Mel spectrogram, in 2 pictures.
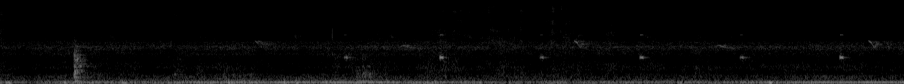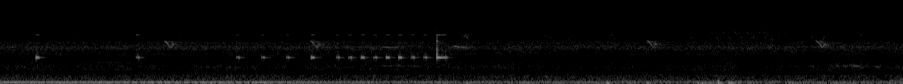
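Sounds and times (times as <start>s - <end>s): steady low hum: 0.0s - 18.0s
bird scolding chip notes: 3.3s - 14.2s.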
